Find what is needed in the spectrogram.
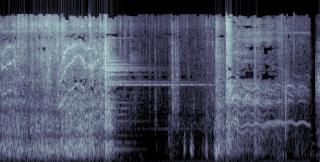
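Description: Radio-controlled monster truck's motor whining up and down in pitch over a rough hiss as it drives on gravel, then a sharp knock about a second and a half in, followed by a few lighter knocks and clanks.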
